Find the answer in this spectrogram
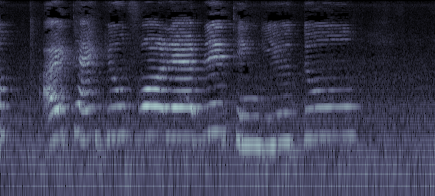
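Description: A young boy singing solo: three sung phrases with drawn-out notes, the middle one dipping lower, separated by short gaps.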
